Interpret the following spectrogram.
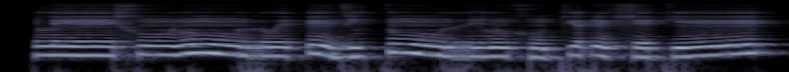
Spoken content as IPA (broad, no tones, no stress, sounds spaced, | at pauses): l eː x ũː l ũː r u ɪ̯ ʔ ẽ d i lʲ t ũː r i l ũ x ũ kʲ œ ɗ ẽ x e kʲ ẽː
